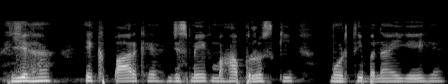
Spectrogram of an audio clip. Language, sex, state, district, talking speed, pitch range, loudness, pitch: Hindi, male, Jharkhand, Ranchi, 160 wpm, 140-155 Hz, -20 LUFS, 150 Hz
